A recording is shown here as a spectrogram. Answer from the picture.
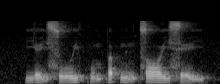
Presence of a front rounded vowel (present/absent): absent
